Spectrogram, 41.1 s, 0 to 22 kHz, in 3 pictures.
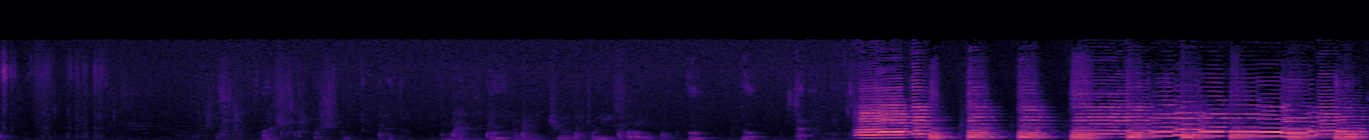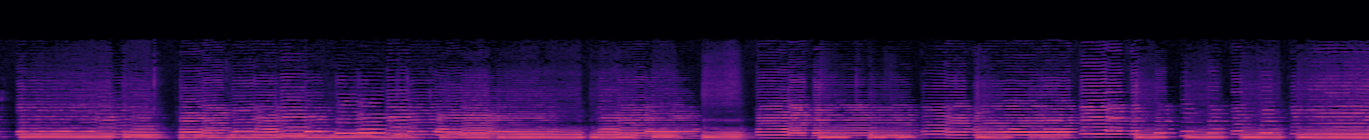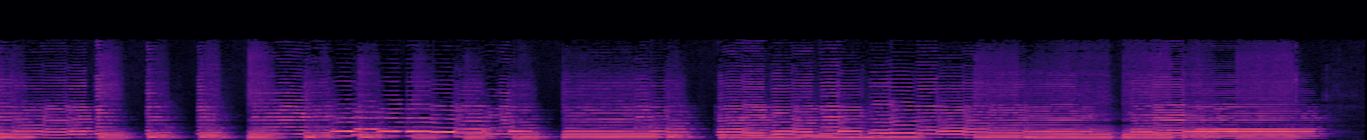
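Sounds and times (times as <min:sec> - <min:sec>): bassoon: 0:08.6 - 0:40.8
oboe: 0:08.6 - 0:40.8.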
